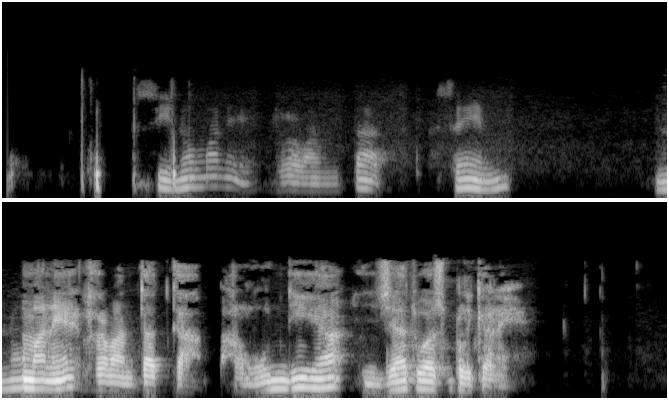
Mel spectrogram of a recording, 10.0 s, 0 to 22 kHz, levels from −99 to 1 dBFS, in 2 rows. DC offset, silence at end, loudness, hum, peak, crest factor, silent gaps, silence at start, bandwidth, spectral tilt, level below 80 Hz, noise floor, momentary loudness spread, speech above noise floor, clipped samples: under 0.1%; 1.1 s; -18 LUFS; none; -2 dBFS; 20 dB; 0.91-0.96 s; 0.7 s; 7.8 kHz; -5 dB/octave; -62 dBFS; -79 dBFS; 23 LU; 60 dB; under 0.1%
